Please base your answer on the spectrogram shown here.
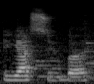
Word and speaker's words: Yotsuba: yeah yeah sure I keep forgetting how to pronounce the name of this load yes yotsuba yes super yeah supe um is I think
